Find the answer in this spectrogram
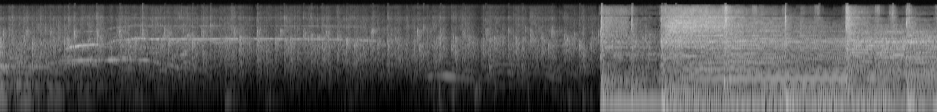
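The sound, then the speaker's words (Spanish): A large audience at the Café La Palma applauds and cheers loudly, with scattered whistles, welcoming a rap artist onto the stage; the roar swells even louder partway through as music seems to join in. “Y por eso este aplauso es así de tumultuoso y de fuerte y este rugido”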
